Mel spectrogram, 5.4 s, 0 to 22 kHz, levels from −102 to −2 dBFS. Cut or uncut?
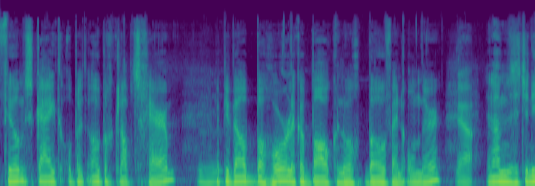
uncut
